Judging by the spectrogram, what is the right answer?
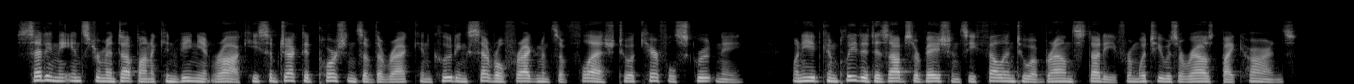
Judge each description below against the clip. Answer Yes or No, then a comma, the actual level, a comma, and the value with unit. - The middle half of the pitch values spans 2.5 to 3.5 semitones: Yes, average, 3.0 semitones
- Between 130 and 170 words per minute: No, average, 185 wpm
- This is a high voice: No, medium, 140 Hz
